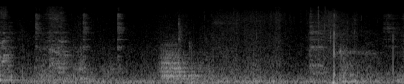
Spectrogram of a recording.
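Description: Handling noise as acoustic guitars are moved and set down: low rustling with a few light knocks.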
